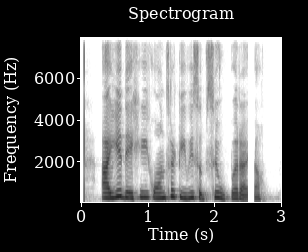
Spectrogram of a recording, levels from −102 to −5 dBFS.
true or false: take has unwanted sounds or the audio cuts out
true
